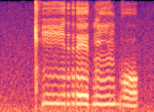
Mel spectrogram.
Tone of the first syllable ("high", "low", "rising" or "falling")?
low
